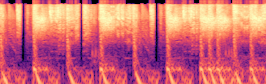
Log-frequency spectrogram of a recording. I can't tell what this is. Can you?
Thank you, enjoy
